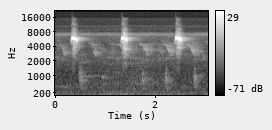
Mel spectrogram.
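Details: Three loud, thin, high-pitched squeals from a young plaintive cuckoo, evenly spaced about a second apart, each trailed by softer lower chirps, against a quiet background.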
